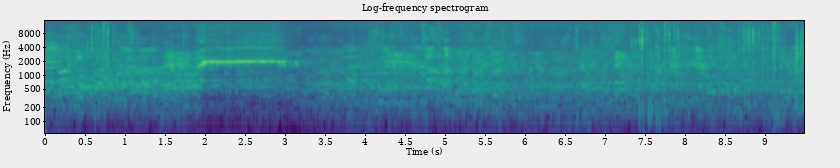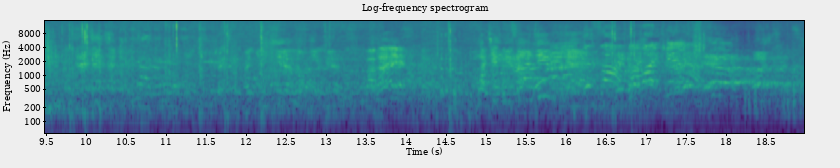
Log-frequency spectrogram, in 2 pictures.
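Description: Men shout and call out across a large echoing hall.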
